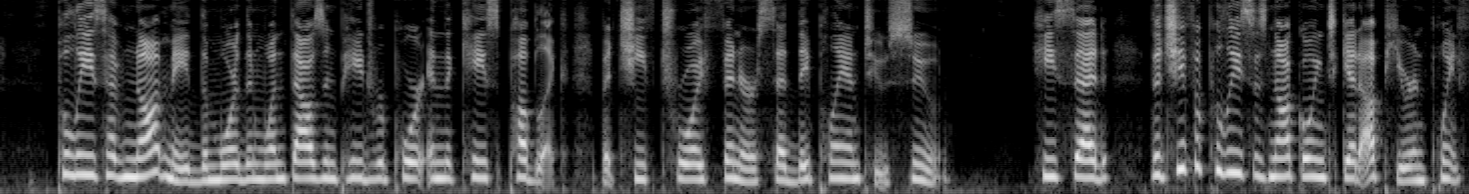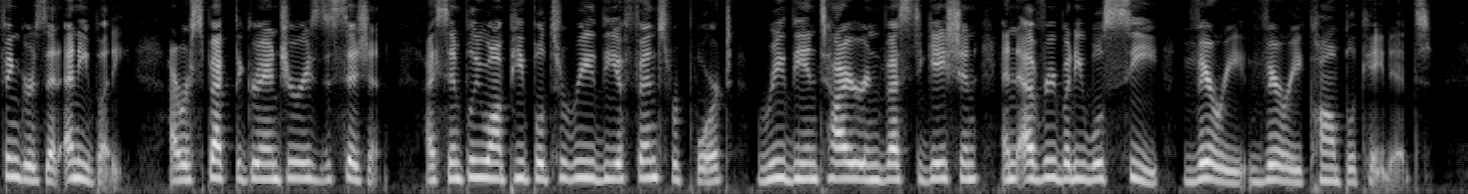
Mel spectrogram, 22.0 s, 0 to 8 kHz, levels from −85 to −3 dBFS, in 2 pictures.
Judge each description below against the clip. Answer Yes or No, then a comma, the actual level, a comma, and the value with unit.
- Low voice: No, high, 240 Hz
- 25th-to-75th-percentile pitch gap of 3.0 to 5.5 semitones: No, narrow, 2.4 semitones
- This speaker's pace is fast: No, average, 180 wpm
